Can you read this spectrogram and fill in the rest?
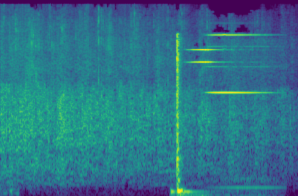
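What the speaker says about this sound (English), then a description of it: "Everybody put your hands together" Audience applause in a church, a steady wash of clapping that fades out and is then cut by a sharp thump and a ringing electronic tone.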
